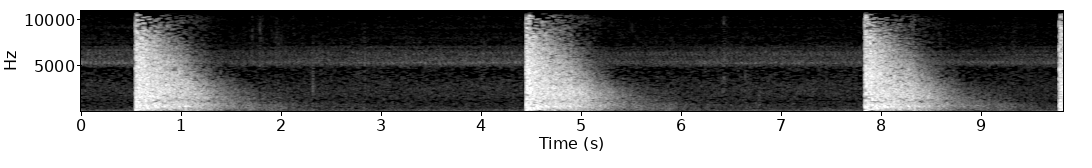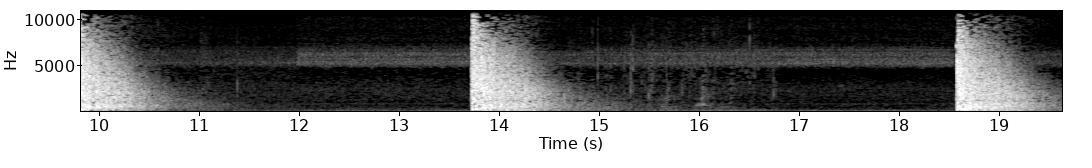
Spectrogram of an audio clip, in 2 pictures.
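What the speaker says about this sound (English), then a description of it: "Okay, multiple shots of 308." Six loud .308 rifle shots ring out against a commonly available steel plate, spaced a few seconds apart, each a sharp crack with a decaying tail and no talk between them.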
